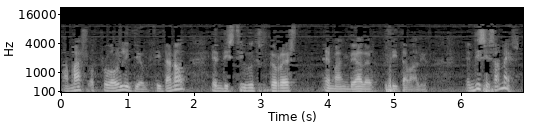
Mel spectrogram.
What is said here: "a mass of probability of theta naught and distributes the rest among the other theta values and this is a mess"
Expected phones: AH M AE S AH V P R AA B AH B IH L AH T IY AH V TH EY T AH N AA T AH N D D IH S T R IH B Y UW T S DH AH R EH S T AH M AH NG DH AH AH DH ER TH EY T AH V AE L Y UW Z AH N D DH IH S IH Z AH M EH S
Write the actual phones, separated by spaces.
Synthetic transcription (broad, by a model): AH M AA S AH F P R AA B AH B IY L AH T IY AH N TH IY T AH N AA T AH N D D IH S T R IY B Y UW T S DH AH R EH S T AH M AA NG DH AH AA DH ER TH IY T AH B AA L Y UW AH N D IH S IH S AH M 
